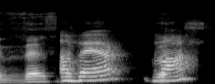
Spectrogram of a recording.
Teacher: So the V replaces the W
